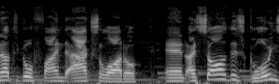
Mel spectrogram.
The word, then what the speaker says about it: axolotl: these days a hatchet how do you actually pronounce this axle Axolotl axolotl and on day two I also found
